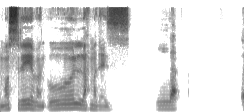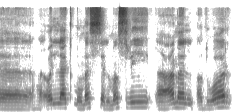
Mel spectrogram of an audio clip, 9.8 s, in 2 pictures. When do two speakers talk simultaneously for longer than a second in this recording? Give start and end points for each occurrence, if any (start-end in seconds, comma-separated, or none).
none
